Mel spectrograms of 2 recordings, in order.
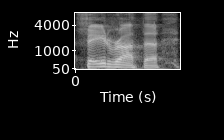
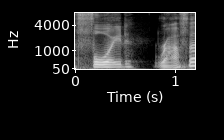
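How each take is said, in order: First: The first name's vowel sounds like 'ay'. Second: The first name's vowel sounds like 'oy'. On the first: The speaker calls it right. "I wasn't saying it right" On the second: The speaker calls it wrong. "Am I saying that right?"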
